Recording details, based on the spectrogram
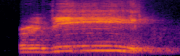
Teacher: reveal the second syllable is stressed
